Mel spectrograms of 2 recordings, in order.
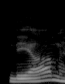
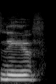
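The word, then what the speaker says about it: Niamh: Niam, how are you? Hello, I'm good. I'm just getting my video on here. It's actually pronounced Neve.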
